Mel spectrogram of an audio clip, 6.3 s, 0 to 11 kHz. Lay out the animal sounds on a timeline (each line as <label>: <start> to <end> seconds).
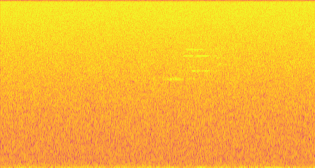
Hermit Thrush (Catharus guttatus): 3.1 to 4.5 seconds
